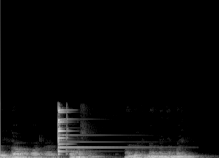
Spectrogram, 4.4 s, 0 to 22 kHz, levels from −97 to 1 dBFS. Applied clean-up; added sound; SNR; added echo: none; Dishes, pots, and pans; 0 dB; reverberation time 0.9 s.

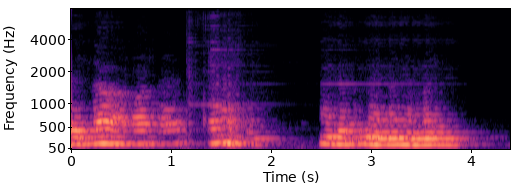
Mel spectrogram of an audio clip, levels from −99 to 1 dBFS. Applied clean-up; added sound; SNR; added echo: neural separator model SepFormer DNS4.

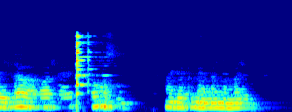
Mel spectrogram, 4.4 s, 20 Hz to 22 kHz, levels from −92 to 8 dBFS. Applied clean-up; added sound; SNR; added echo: classical method WPE with log-MMSE.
